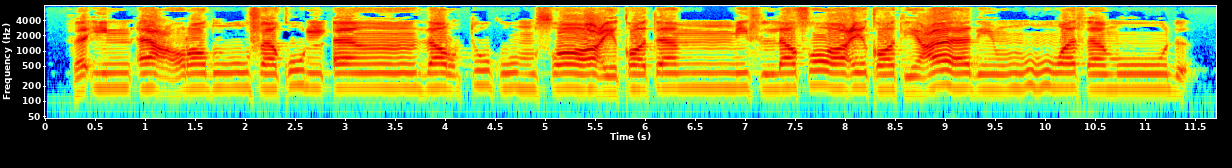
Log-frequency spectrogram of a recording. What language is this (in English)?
Arabic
